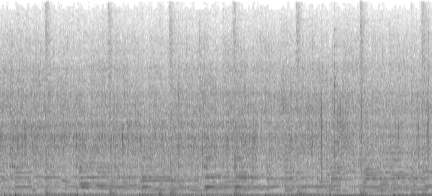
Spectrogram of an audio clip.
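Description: Sliced bell peppers and onions sizzling steadily in olive oil in a black cast-iron pan over hot charcoal, with light scrapes of a spoon stirring them.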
